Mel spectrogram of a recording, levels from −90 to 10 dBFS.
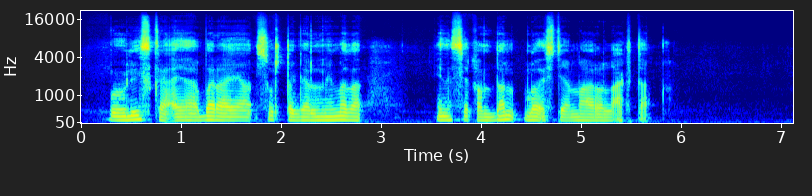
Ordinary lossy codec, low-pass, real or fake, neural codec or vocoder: none; none; fake; codec, 44.1 kHz, 3.4 kbps, Pupu-Codec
